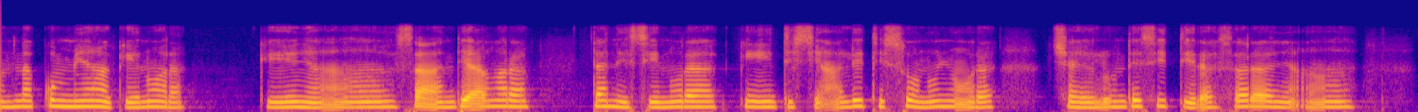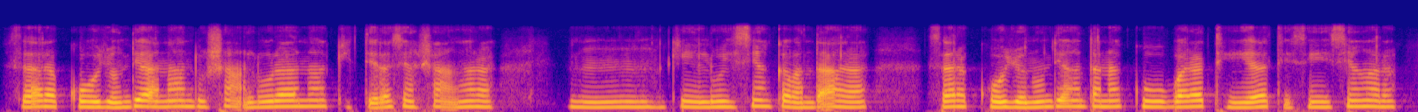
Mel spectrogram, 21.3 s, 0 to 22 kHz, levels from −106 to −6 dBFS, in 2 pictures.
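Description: Throughout the speech, the sound is muffled and hoarse, with nothing above about 8.6 kHz. This is likely Opus compression in its speech (SILK) mode at a low rate, near 16 kbps. Unlike MP3, there is less swirl, and unlike a plain low-pass filter, the dulling comes with rasp.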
